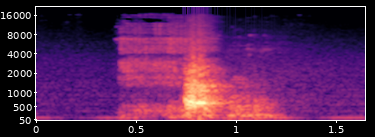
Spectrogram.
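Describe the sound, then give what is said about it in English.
Playful puppies growl and yap, a rough growl rising into one sharp bark and trailing off into more low growling, with no talk. “We got some puppy playtime.”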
